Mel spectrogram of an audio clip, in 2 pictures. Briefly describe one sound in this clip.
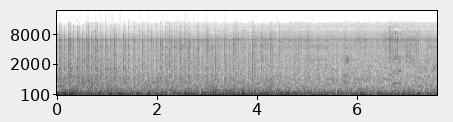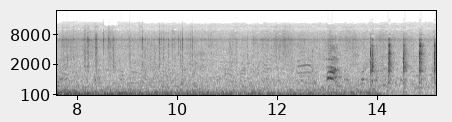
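Large drums boom from a distance outdoors.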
